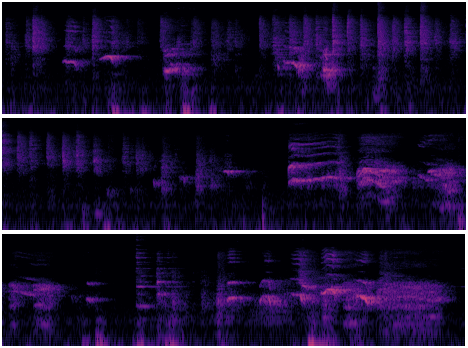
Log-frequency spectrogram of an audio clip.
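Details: Several Siberian Husky puppies at play; continual squealing whines, yips and small barks tumbling over one another, louder toward the end, with scuffling noises.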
